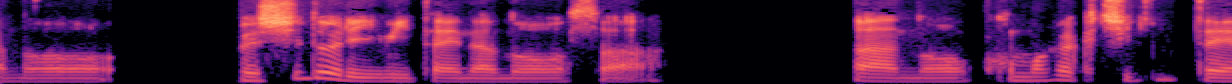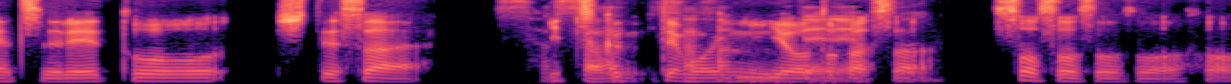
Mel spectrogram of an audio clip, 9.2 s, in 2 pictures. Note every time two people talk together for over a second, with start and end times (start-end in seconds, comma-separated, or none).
6.7-8.2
